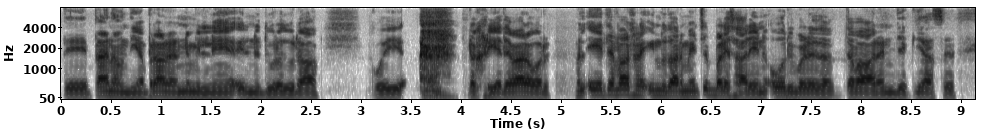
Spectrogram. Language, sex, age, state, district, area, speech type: Dogri, female, 30-45, Jammu and Kashmir, Udhampur, rural, spontaneous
